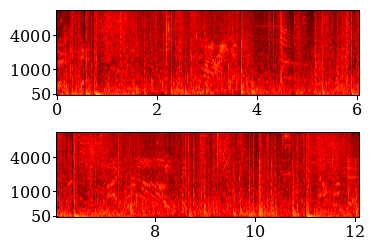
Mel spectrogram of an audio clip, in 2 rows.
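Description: Borderlands 3 gameplay with dense, rapid gunfire and thuds mixed with game voices and effects, continuous and loud throughout.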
